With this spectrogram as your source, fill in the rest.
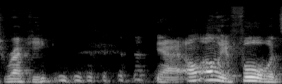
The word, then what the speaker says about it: recce: about the um the recce uh which by the way don't pronounce it reese it's wrecky yeah only a fool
